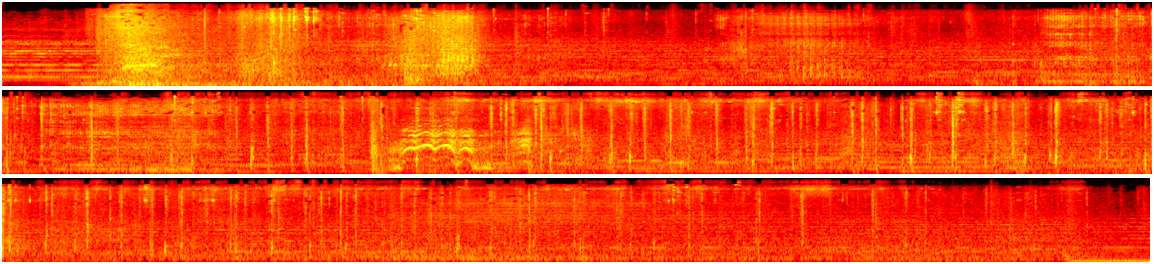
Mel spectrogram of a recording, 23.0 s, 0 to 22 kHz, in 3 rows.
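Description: Horse hooves clip-clop in steady rhythm from The Witcher 3, moderately close and continuous over a bed of game ambience and music, with a few louder thumps and crashes along the way.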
